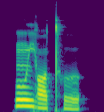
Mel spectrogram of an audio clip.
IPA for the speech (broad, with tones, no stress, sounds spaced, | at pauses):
ũ˦ j ɔ˨ tʰ ʊ˨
